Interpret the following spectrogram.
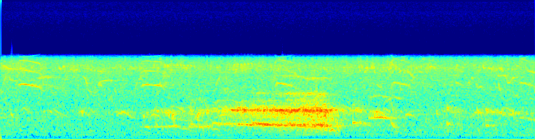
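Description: A mantled howler monkey's roar swells for about two seconds in the middle and then stops, the loudest sound here. Many short bird calls and chirps go on throughout.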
